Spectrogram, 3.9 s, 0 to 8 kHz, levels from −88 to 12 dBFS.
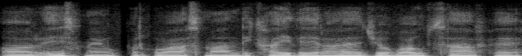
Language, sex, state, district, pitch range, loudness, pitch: Hindi, male, Himachal Pradesh, Shimla, 125-130 Hz, -16 LUFS, 130 Hz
